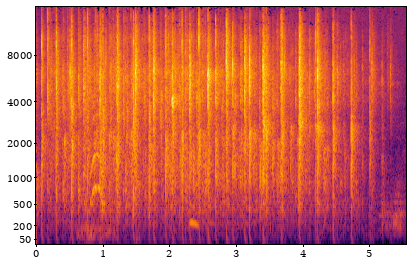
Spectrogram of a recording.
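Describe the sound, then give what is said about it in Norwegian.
A small audience at a meeting applauds two political commentators with steady, brisk clapping for several seconds, even, with a faint vocal murmur mixed in before the clapping thins out at the end. “så jeg foreslår at vi gir dem en eh, liten applaus.”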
